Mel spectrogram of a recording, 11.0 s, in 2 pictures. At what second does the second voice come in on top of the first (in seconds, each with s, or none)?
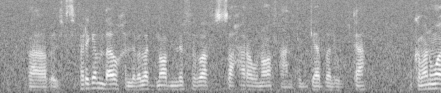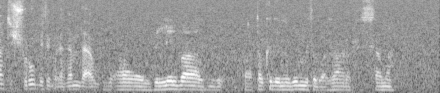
none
